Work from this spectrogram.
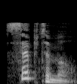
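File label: "septimal", British English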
